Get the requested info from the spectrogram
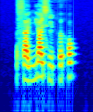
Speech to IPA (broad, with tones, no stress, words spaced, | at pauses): sa˧jŋja˥˧ɕĩ˨˩ hə˧hɔ˦k̚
